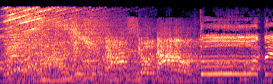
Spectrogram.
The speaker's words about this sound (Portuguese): Ele tá na parada do Vascão. E ele, a galera grita: eu te amo, Manga.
